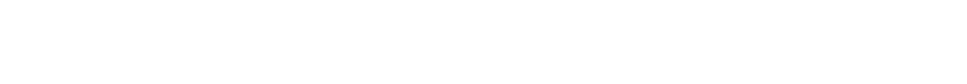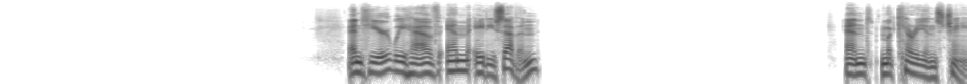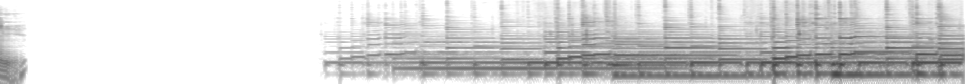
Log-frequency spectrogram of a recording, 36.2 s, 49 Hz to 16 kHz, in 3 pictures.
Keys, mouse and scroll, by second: 0.9-2.3 drag, 2.8-3.9 drag, 5.0-6.3 drag, 7.3-8.6 drag, 9.4-10.6 drag, 11.8 click, 14.4 click, 15.4 scroll down 1, 16.2-16.8 scroll down 4, 18.3-19.8 middle drag, 20.3-21.9 middle drag, 22.3-24.6 middle drag, 24.6 click, 25.5 middle click, 26.3 middle click, 27.7 middle click, 29.5 middle click, 30.9 middle click, 31.6 middle click, 32.3-33.3 middle drag, 33.8 middle click, 34.5 middle click, 35.1 middle click, 35.4 middle click, 35.6 middle click, 35.8-36.2 middle drag.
